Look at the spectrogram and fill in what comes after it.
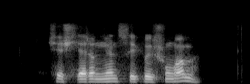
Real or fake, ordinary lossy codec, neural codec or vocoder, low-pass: fake; Opus, 24 kbps; codec, 16 kHz, 0.8 kbps, ZipCodec; 7.2 kHz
